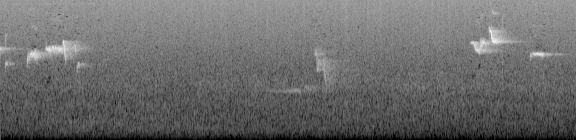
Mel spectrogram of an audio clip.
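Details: Narcissus flycatcher perched on a pine branch in a pine forest in spring, singing persistently as if claiming territory; short high whistled phrases with sharp twists, separated by long pauses, over faint steady background hiss.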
